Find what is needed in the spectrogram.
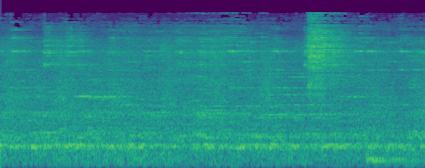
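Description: Steady rumble of city road traffic echoing under an elevated expressway, with a constant hum running through it. A brief hiss comes about three seconds in, and a low pulsing tone begins near the end.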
